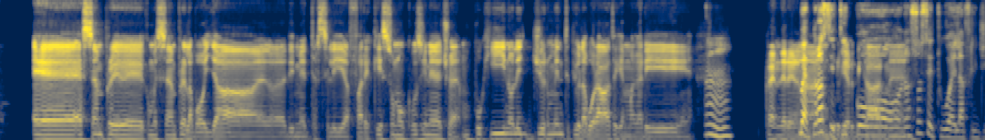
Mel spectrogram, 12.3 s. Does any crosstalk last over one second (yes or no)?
yes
